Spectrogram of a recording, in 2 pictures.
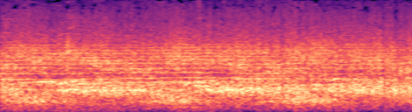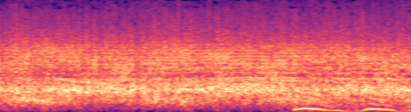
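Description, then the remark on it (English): A huge crowd in Chicago roars with sustained, dense applause and cheering that fills the whole space, loud and steady throughout, with a few brief whoops rising near the end. “Raucous applause.”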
